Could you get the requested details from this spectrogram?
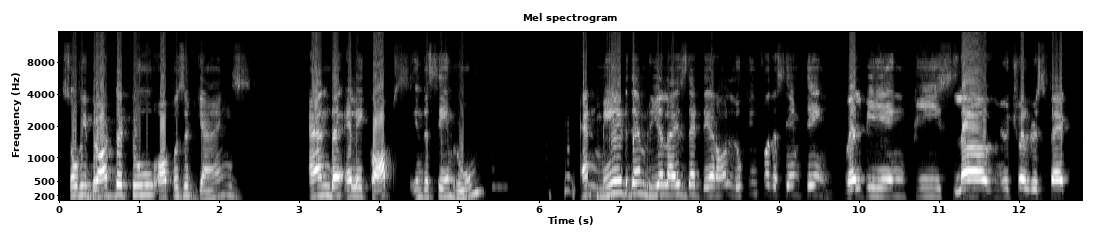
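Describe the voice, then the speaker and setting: A man's voice: high-pitched, fairly even intonation, unhurried, dark tone, low-quality recording. A man speaking as a guest at an industry summit, telling stories and stacking up points in lists. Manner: storytelling, emphatic lists. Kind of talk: conversational interview talk.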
